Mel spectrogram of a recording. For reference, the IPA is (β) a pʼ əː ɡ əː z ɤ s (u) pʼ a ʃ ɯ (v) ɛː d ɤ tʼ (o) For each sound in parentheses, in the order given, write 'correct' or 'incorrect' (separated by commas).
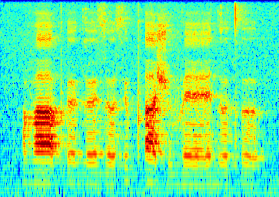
incorrect, incorrect, correct, incorrect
